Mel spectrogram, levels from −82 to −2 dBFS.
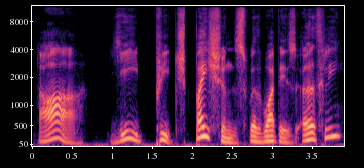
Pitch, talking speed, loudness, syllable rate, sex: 135 Hz, 125 wpm, -18 LUFS, 3.4 syllables/s, male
